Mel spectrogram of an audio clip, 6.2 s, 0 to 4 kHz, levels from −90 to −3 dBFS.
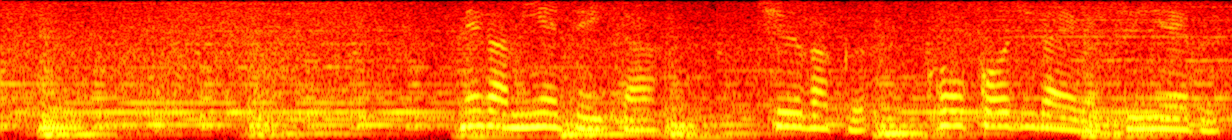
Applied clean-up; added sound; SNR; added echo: none; none; none; none.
